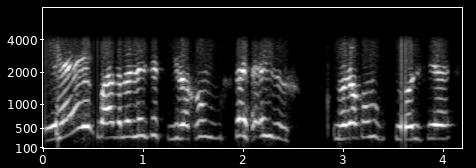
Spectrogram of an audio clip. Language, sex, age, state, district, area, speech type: Bengali, female, 60+, West Bengal, Cooch Behar, rural, conversation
